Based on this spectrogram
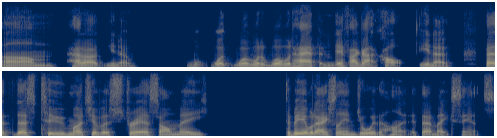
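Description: A man's fairly high voice in a Southern US accent, with ordinary pitch variation, a moderate pace and a quiet background. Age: 20s. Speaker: hunting podcast host. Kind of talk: casual chat.

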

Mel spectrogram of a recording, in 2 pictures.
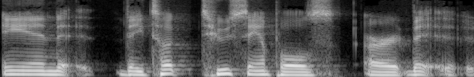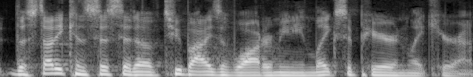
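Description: In an American accent, an unremarkable speaking voice moves at a moderate pace with lively intonation. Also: man. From southern Michigan. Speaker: podcast host. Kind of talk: casual chat.

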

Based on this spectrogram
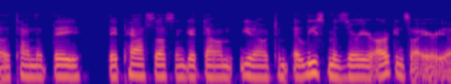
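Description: A man with an Upper Midwest accent, medium in pitch and fairly quick in pace, in a dry, close sound with no echo over a quiet background. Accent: Upper Midwest (Wisconsin). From Wisconsin. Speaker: waterfowl hunting guide. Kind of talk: casual chat.

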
